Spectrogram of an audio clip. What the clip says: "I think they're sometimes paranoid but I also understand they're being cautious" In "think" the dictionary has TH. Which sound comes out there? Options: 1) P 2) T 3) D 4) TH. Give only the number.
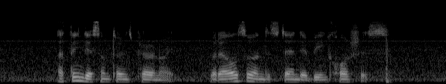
4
